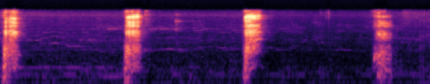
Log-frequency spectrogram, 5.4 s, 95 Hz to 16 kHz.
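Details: Female dog gives four short, harsh, dry coughs evenly spaced about 1.5 seconds apart over a faint hum; the owner calls it weird and guesses she is sick; repeated cough.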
